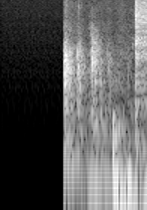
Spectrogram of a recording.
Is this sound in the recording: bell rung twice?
no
